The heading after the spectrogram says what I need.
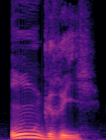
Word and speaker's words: Hongrie: La Hongrie. So remember, H doesn't exist, so you don't pronounce it. So it starts with O-N, on, and then gris, final E, not pronounced.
